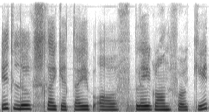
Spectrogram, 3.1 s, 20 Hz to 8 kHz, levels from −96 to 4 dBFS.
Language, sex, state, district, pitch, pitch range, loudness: English, female, Nagaland, Kohima, 230 Hz, 220-245 Hz, -14 LUFS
